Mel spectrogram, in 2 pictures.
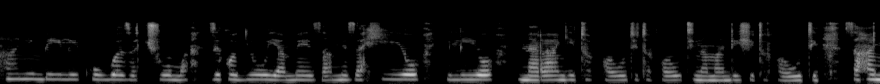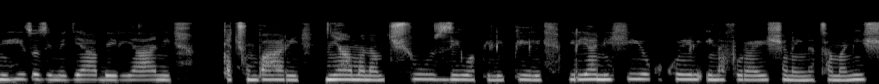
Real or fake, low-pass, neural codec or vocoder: real; 7.2 kHz; none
